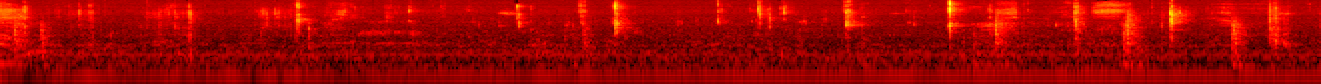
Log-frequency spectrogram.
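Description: Chewing and biting corn on the cob coated in crushed Takis: scattered crisp crunches and wet mouth clicks at an uneven pace. A steady low hum sits underneath.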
